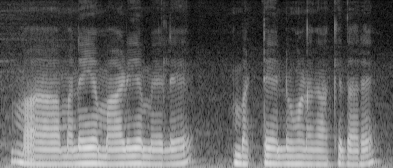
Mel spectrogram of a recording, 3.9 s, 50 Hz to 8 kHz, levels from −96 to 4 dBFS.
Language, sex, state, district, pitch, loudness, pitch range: Kannada, male, Karnataka, Bangalore, 130 Hz, -17 LUFS, 125-135 Hz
